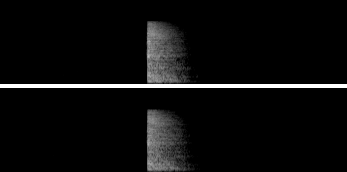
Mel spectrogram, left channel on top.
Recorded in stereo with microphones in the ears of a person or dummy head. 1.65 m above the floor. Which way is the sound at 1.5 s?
20° left (ahead or behind).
